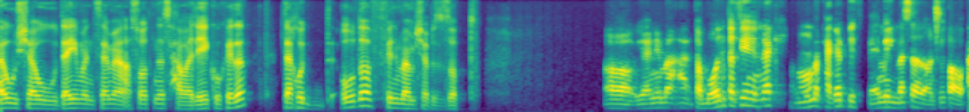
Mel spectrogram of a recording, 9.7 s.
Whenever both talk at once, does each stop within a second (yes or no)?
yes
